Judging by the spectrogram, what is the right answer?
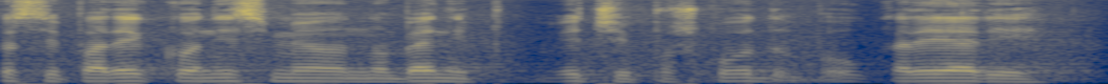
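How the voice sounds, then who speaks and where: The speaker is a man with a flat monotone. Light background noise can be heard. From Slovenia. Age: 30s. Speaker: professional footballer; guest. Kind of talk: casual interview chat. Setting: car showroom. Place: shop. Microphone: studio mic.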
